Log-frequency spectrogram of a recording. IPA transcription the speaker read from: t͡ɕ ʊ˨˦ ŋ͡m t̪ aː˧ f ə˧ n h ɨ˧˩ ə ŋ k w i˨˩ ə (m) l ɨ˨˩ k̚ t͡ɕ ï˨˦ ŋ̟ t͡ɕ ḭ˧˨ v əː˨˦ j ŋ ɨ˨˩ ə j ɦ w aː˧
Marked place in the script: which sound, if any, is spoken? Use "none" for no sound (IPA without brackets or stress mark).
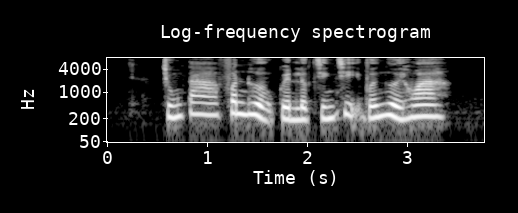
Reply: n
